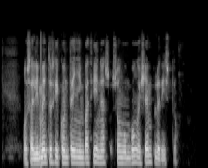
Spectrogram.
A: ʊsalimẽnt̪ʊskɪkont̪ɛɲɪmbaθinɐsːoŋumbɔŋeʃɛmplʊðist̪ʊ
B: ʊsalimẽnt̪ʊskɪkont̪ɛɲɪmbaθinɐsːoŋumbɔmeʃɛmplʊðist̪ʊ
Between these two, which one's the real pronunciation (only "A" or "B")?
A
